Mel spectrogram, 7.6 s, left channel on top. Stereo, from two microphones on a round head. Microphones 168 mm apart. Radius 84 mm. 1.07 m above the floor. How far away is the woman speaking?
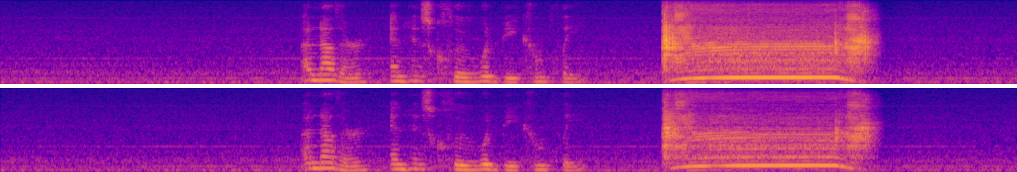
About 1.3 m.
